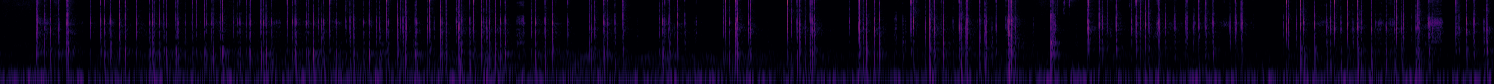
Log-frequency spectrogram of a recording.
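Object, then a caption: Thick stack of paper, book block. A fingernail taps on the top surface of a thick, solid, book-like stack of white paper lying on a table. Rapid, crisp, dry clicks with almost no ring follow one another in dense, uneven bursts for the whole clip, over a faint low background hum.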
